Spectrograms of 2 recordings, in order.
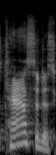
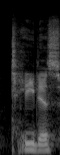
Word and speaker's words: Tacitus: As far as Tacitus goes, that's the way you pronounce it, not Tetus or whatever you said.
